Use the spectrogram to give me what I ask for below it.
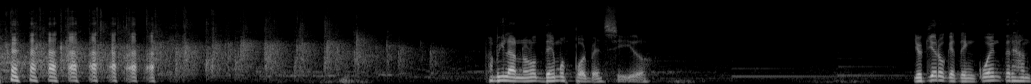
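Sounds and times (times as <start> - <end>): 
laughter: 0.0 - 1.9
crowd clapping in rhythm: 0.0 - 4.6
speech: 0.1 - 1.7, 4.9 - 6.6, 9.2 - 10.3.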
